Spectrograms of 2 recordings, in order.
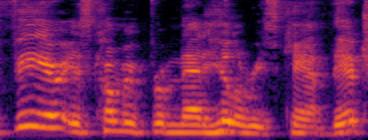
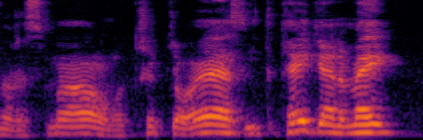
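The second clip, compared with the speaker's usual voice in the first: put-on muttering under breath, quieter; 3 semitones lower, 5 dB quieter than usual. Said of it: "they're whispering under their breath".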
